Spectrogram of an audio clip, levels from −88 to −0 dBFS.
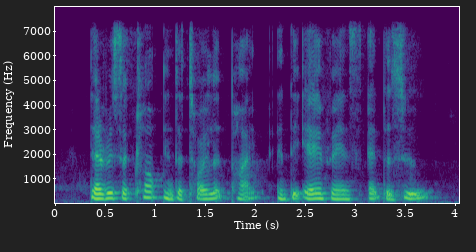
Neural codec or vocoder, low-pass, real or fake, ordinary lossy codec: codec, 16 kHz, 16 kbps, FunCodec, trained on LibriTTS, 50 frames a second; 7.2 kHz; fake; none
